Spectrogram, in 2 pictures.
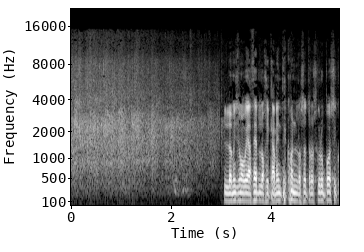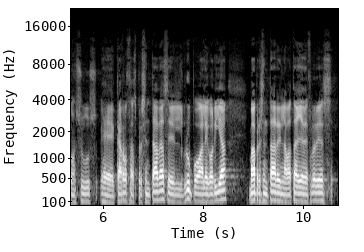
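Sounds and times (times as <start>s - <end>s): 
crowd applause at a flower-battle parade: 0.0s - 3.0s
speech: 3.0s - 10.7s.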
